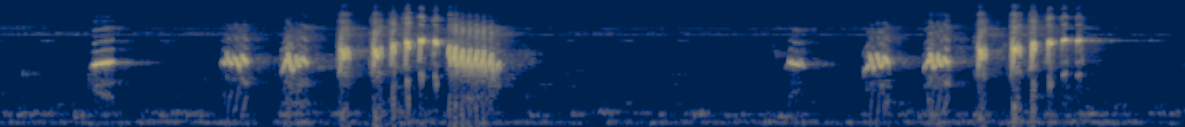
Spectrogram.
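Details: Branjangan song, Horsfield's bush lark, in an hour of training audio: single chirp, then accelerating chirps into a fast trill, a pause, and the same pattern again, in clean near-silent surroundings.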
